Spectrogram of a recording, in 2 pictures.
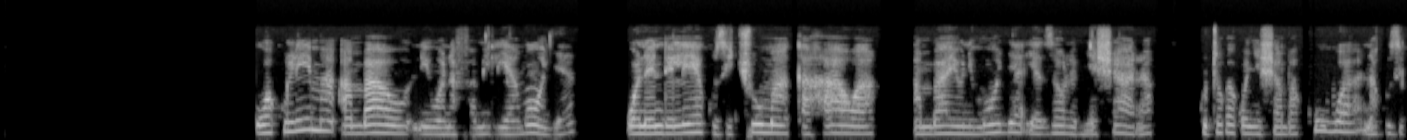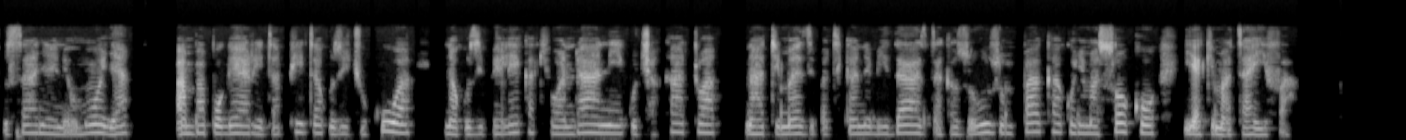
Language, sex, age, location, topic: Swahili, female, 36-49, Dar es Salaam, agriculture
